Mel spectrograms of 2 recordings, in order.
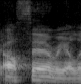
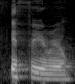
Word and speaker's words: ethereal: I always say arthurial, and it's not arthurial, it's... Ethereal.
